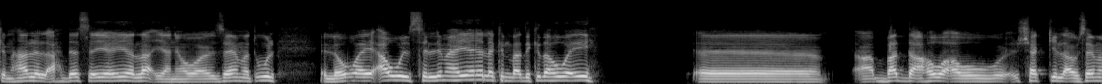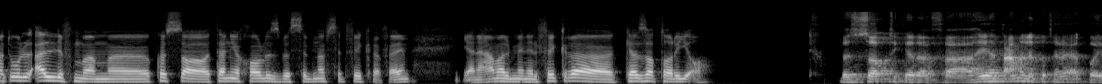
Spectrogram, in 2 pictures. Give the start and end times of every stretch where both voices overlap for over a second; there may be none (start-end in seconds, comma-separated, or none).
none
